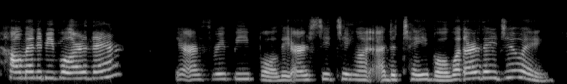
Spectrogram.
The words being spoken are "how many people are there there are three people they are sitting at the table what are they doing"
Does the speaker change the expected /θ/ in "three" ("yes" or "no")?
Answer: no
